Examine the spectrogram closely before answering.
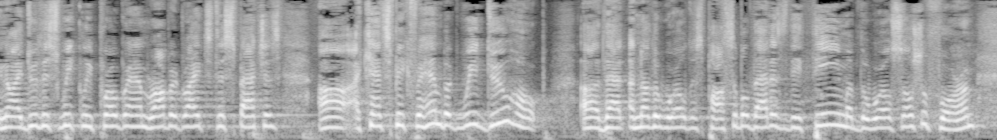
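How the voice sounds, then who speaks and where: The speaker has a New York accent and a moderate pace. The intonation is fairly even. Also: man, high pitch for a man. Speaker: radio host. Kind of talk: panel discussion.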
